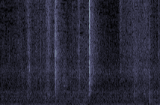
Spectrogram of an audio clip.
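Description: Cardboard shipping box being opened by hand: flaps and packing inside rustling and scraping, with scattered light clicks and one sharper click about a second in.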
